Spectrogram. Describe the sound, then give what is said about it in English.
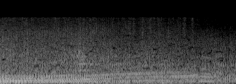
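A motorcycle speeds forward down a hill, its engine giving a loud, steady droning hum that eases off slightly toward the end. “The motorcycle speeds forward, down a hill.”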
